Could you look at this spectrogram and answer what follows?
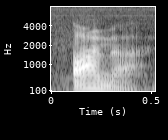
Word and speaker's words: Ana: Ana, actually, it's the Spanish spelling and pronunciation.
